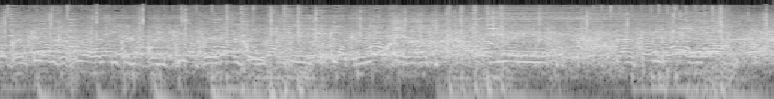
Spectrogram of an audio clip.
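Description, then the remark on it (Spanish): A loud, chaotic outdoor scene of a crowd of protesters running toward Avenida de Mayo, chased by Federal Police mounted officers, with hurried footsteps, overlapping shouting voices and hooves clattering among them, continuous throughout. “La gente va corriendo hacia la Avenida de Mayo y atrás corren los efectivos de la policía montada, corriendo detrás de la gente, y se siguen escuchando tiros.”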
